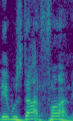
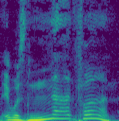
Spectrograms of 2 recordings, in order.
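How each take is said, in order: First: Said in the usual way. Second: "not" drawn out slowly for emphasis; stress on not. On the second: Real, not acted. Host recalling catching covid, slow stress on "not". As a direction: lean hard and long on "not".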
